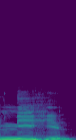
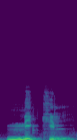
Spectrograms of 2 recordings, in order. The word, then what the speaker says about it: nihil: Bom, o H, meus caros, o H é mudo, exceto nas palavras mihi e nihil. E veja, mihi e nihil também nós podemos pronunciar como um K. Então, miki ou níquel, ok?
